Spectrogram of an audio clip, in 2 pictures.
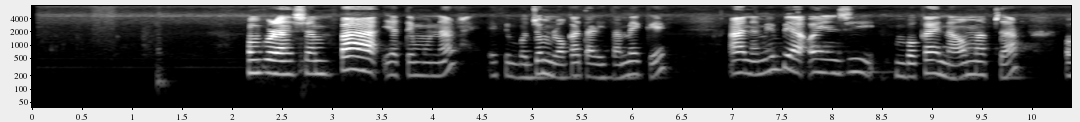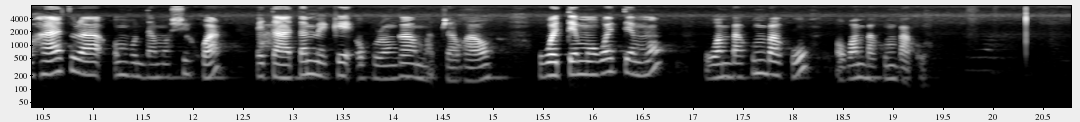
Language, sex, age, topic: Oshiwambo, female, 25-35, agriculture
